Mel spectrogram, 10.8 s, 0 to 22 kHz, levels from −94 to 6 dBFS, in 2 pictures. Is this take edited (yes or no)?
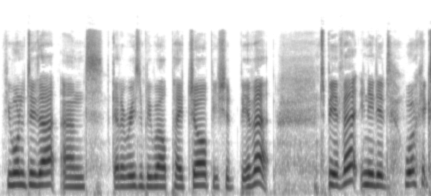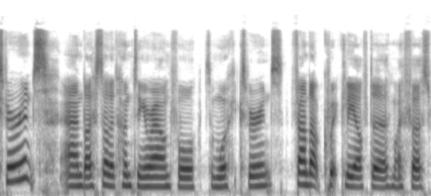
yes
